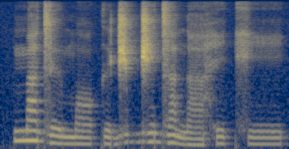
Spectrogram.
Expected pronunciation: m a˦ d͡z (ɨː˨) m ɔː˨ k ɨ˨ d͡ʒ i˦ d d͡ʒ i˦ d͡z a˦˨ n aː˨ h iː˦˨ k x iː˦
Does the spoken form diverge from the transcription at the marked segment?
no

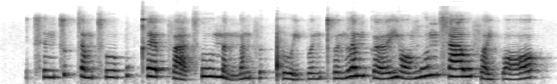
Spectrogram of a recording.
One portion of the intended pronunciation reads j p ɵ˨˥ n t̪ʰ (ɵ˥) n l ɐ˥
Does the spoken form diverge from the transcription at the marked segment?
yes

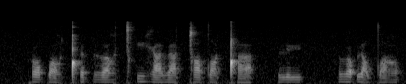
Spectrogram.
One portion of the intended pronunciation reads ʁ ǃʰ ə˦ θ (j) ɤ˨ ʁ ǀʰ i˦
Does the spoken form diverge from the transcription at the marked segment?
yes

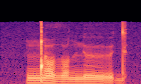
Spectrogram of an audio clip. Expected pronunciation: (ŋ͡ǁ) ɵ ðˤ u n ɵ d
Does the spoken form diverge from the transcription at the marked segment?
yes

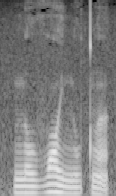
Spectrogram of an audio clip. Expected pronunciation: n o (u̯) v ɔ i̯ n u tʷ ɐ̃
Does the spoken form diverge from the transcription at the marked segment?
no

